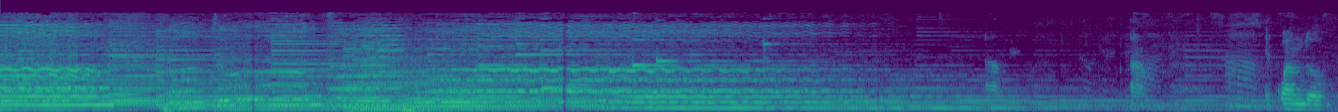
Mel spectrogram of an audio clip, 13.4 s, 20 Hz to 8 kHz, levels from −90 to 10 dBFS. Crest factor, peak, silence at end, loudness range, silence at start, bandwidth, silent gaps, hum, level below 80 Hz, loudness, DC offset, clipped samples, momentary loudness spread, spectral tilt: 14 dB; -14 dBFS; 0 s; 15 LU; 0 s; 5.8 kHz; none; none; -50 dBFS; -28 LUFS; under 0.1%; under 0.1%; 21 LU; -11 dB/octave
